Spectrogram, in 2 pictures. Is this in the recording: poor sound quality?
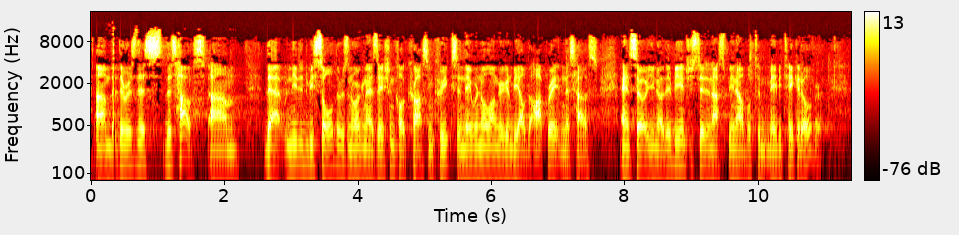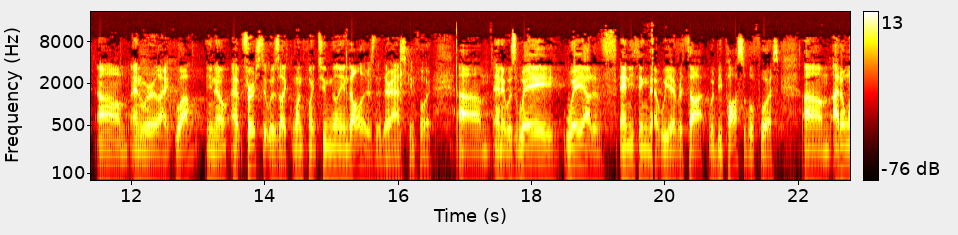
no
